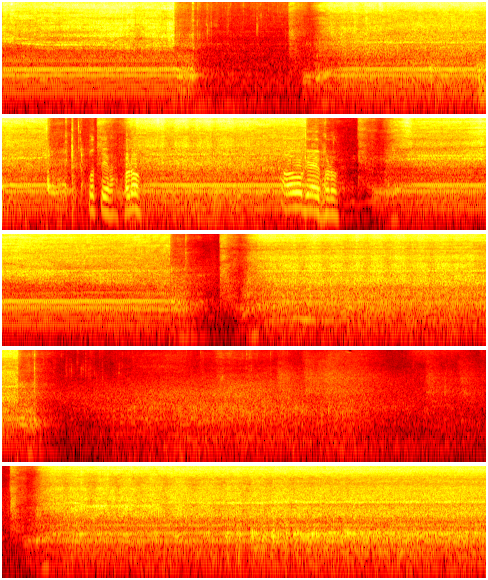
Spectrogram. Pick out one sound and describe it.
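A jet of water hisses loudly as it sprays against a car.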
